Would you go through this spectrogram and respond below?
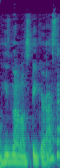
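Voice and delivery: usual speaking voice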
